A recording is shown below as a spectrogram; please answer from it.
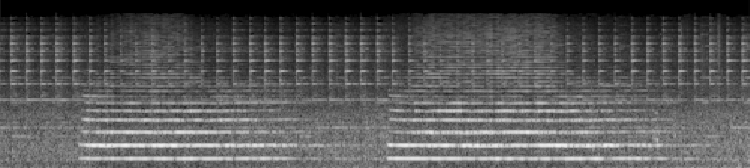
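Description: Air horn of an approaching Alco diesel road-switcher locomotive sounding two long blasts, the second starting about five seconds in, over the low rumble of the engines.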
